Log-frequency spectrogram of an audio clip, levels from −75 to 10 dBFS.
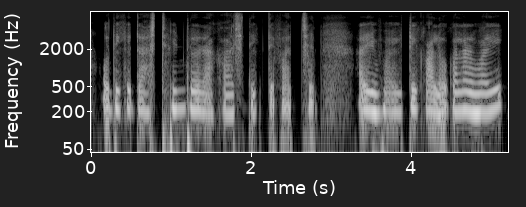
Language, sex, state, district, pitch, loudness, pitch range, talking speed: Bengali, female, West Bengal, North 24 Parganas, 205 Hz, -16 LUFS, 190-220 Hz, 170 wpm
